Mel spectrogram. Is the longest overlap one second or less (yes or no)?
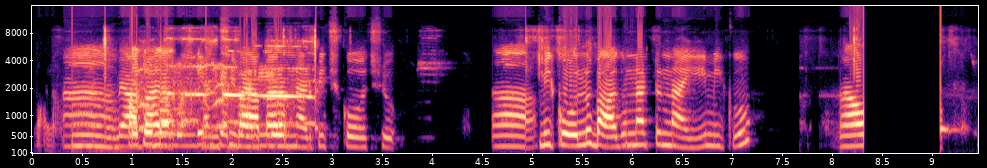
no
